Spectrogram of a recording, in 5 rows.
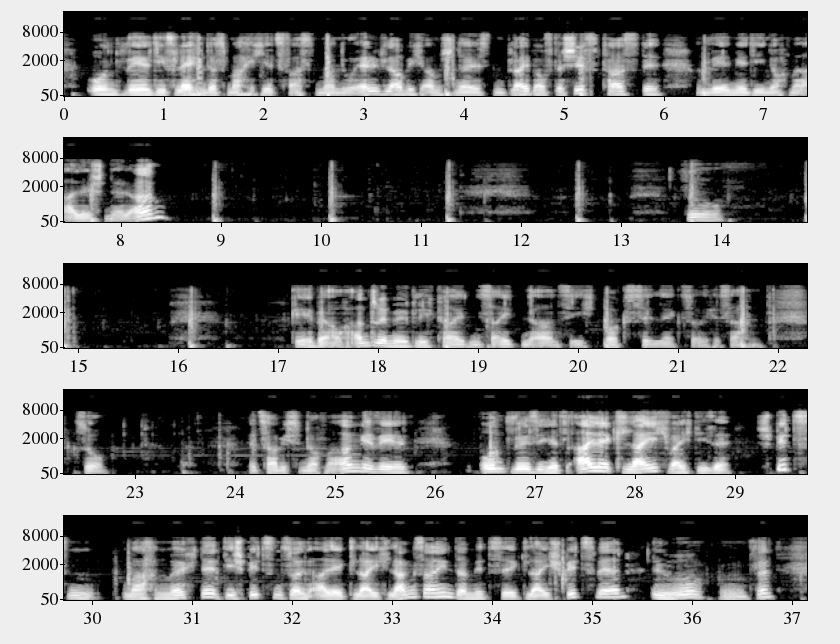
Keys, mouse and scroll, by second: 1.7 shift+click, 23.9-34.7 middle drag, 34.7 click, 36.7 ctrl+z.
